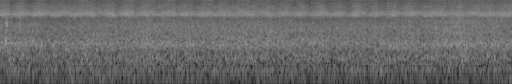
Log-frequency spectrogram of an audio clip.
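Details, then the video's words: Cicadas by the sea at Portonovo: a dense, shrill, continuous buzzing chorus, high-pitched with fast pulsing throughout, over a soft wash of surf. "solo cicale e mare a Portonovo"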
